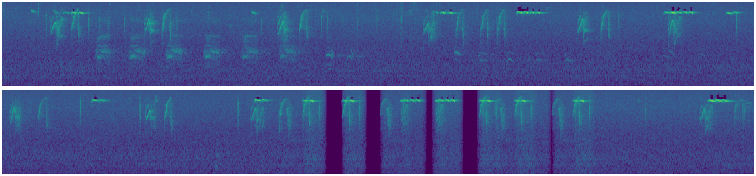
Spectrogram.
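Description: Wild birds calling: short, thin, high-pitched calls every second or two over a steady outdoor background. In the first several seconds a lower call repeats about twice a second. The sound drops out briefly a few times about two-thirds through.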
